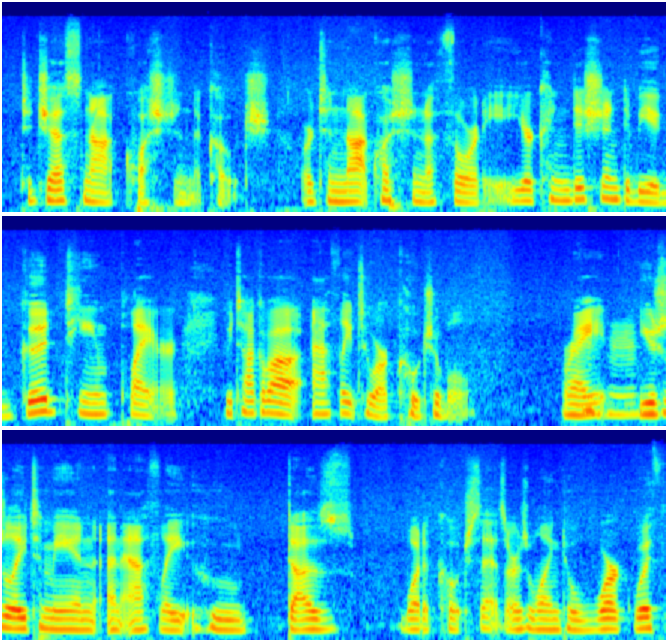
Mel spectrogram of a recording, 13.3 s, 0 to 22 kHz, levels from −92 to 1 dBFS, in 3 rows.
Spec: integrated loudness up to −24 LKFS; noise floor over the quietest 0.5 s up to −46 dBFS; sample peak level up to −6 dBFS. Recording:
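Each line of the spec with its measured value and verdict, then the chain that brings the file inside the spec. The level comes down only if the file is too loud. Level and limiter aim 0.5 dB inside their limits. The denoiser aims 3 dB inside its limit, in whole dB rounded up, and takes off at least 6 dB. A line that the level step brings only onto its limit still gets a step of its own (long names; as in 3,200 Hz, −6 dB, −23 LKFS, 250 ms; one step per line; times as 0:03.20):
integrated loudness −23.0 LKFS: out of spec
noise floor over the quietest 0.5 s −50 dBFS: in spec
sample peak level −3.0 dBFS: out of spec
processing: level −1.5 dB
brickwall limiter −6.5 dBFS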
